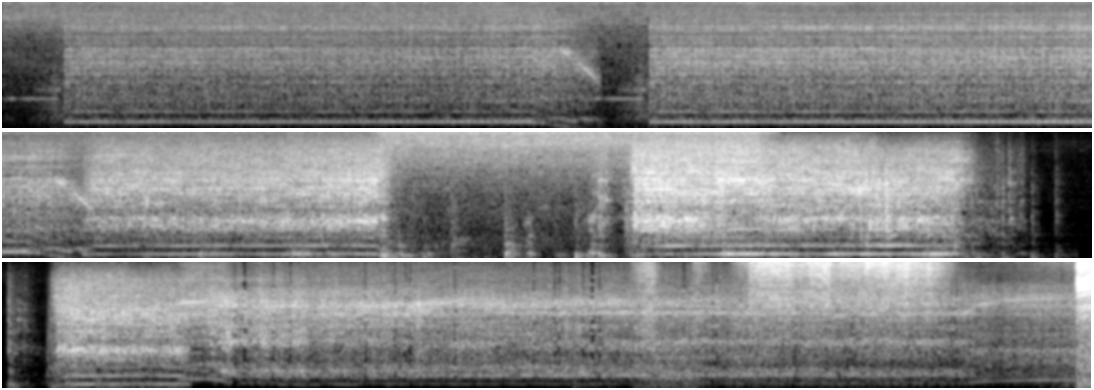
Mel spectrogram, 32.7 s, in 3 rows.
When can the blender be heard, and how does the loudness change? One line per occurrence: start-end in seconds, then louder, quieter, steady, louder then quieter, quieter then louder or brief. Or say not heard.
0.0-32.6 louder then quieter.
